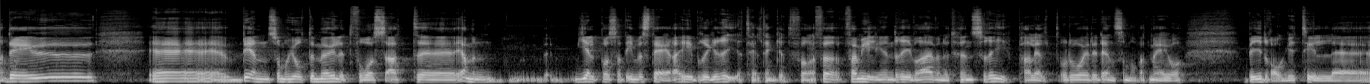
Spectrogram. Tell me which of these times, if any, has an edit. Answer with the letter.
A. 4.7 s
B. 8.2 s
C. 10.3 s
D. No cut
B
